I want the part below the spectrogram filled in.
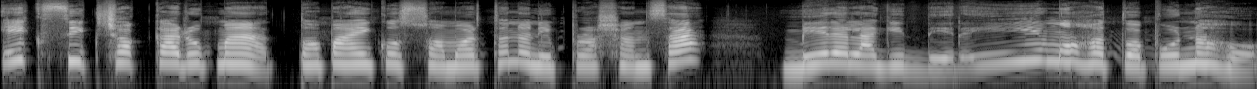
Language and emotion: Nepali, happy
